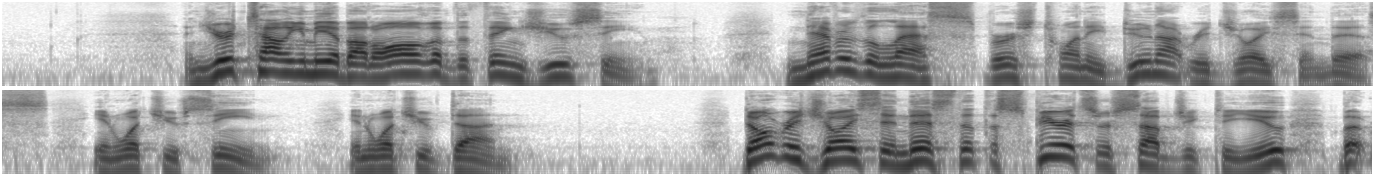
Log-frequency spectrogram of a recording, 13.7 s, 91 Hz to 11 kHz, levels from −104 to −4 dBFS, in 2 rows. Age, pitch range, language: 50-69, 140-200 Hz, English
